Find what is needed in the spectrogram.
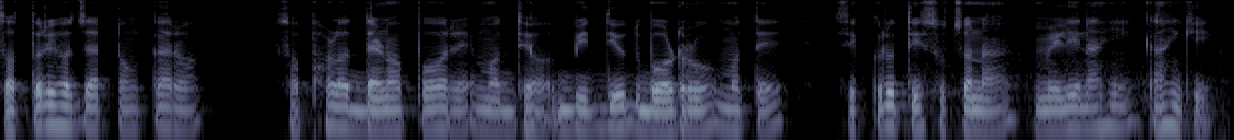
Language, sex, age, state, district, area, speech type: Odia, male, 30-45, Odisha, Kandhamal, rural, read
